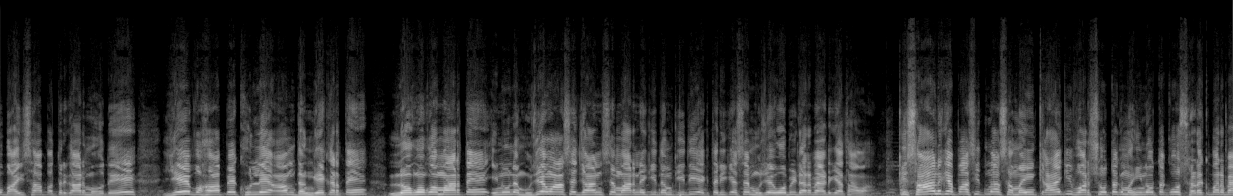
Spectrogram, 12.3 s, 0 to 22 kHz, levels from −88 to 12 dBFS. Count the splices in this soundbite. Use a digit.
1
